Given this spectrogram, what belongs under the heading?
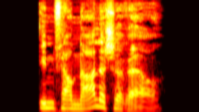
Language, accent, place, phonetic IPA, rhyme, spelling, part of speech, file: German, Germany, Berlin, [ɪnfɛʁˈnaːlɪʃəʁɐ], -aːlɪʃəʁɐ, infernalischerer, adjective, De-infernalischerer.ogg
- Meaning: inflection of infernalisch: 1. strong/mixed nominative masculine singular comparative degree 2. strong genitive/dative feminine singular comparative degree 3. strong genitive plural comparative degree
